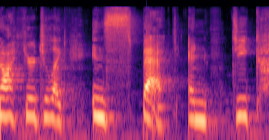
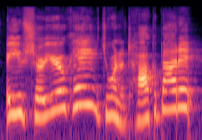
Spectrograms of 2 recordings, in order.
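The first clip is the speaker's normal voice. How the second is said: high, insistent questioning; pushy concern; 6 semitones higher, faster than usual. Acted. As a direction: keep pressing him to open up. Acting out pushy repeated questioning.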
